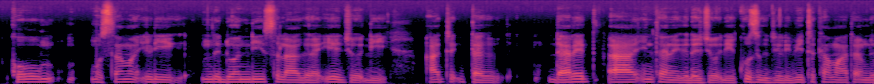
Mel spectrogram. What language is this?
Marghi Central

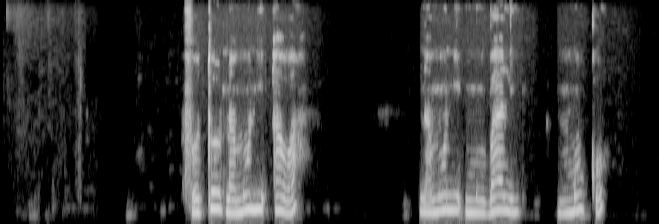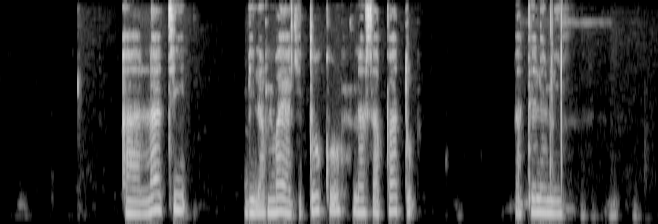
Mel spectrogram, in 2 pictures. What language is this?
Lingala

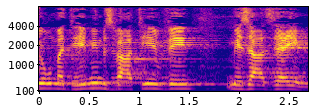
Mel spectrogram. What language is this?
Hebrew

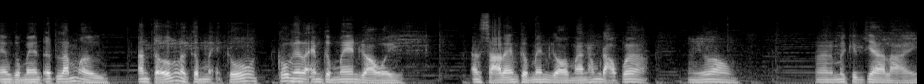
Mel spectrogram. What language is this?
Vietnamese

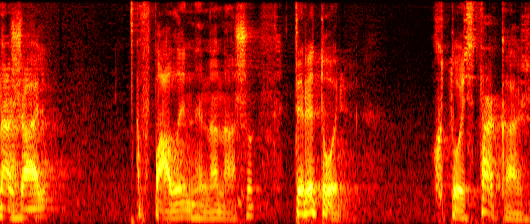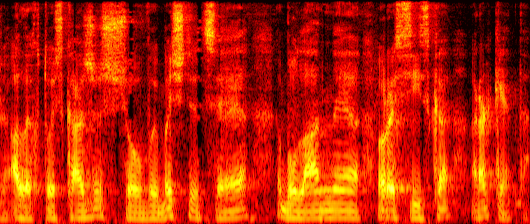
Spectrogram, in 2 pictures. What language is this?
Ukrainian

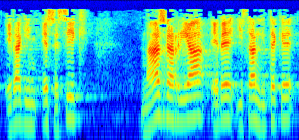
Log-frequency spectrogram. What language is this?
Basque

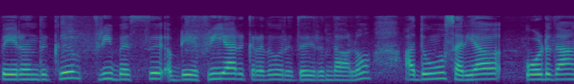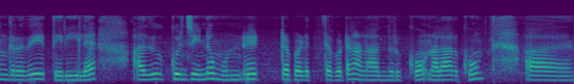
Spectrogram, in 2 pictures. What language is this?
Tamil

